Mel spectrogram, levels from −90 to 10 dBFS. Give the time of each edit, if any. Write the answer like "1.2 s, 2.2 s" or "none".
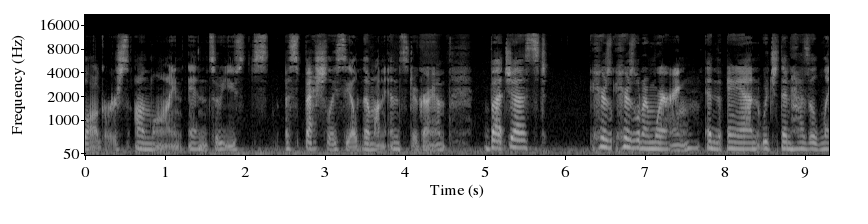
3.4 s, 5.2 s, 6.6 s, 8.0 s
